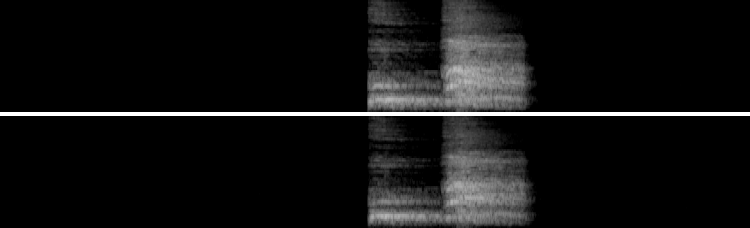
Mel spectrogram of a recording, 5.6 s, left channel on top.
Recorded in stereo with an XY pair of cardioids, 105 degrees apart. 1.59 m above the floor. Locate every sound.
2.8 s a shout: 65° left, 1.5 m; by 4.0 s 45° left, 0.7 m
